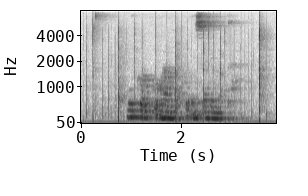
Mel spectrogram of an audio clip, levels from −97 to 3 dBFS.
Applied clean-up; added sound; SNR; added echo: none; Hands; 9 dB; reverberation time 1.0 s.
